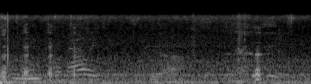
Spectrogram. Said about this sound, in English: Irish bees, man. You got some.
